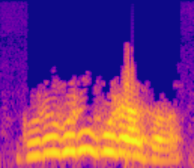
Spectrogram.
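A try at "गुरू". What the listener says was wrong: হ্যাঁ, গুরু। গুরু নয়, দীর্ঘ উকার, গুরু।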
